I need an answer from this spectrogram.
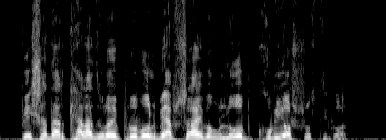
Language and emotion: Bengali, disgusted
